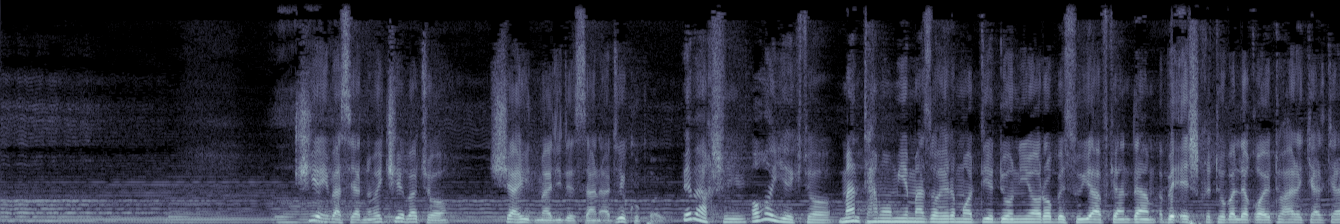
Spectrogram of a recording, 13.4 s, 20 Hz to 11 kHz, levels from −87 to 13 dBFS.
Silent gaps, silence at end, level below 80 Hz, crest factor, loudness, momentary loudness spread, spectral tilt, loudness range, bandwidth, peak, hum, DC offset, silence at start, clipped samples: none; 0 s; -44 dBFS; 16 dB; -16 LUFS; 16 LU; -6.5 dB/octave; 7 LU; 11 kHz; 0 dBFS; none; under 0.1%; 0 s; under 0.1%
